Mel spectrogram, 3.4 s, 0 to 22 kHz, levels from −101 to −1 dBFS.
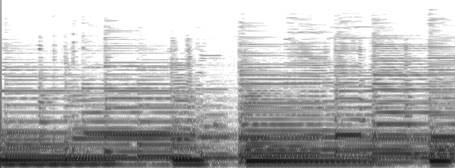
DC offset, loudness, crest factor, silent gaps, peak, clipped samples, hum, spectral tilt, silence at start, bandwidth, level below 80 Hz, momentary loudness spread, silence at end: under 0.1%; -17 LUFS; 12 dB; none; -4 dBFS; under 0.1%; none; -10.5 dB/octave; 0 s; 4.7 kHz; -42 dBFS; 7 LU; 0 s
